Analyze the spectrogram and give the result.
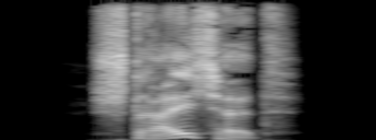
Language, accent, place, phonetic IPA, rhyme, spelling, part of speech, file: German, Germany, Berlin, [ˈʃtʁaɪ̯çət], -aɪ̯çət, streichet, verb, De-streichet.ogg
- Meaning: second-person plural subjunctive I of streichen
